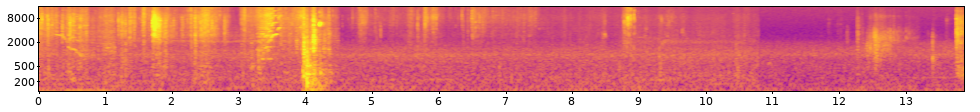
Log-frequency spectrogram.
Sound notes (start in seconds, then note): 0.0 gate opens; 3.2 gate slams shut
